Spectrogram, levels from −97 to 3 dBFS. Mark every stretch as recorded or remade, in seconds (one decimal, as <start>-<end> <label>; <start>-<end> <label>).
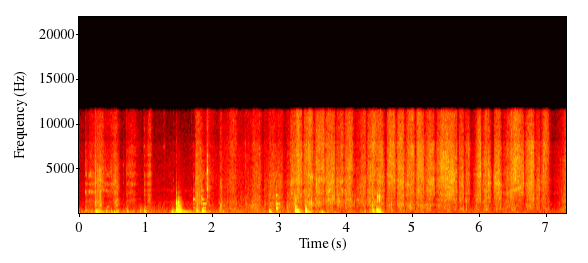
0.0-0.8 remade; 0.8-1.9 recorded; 1.9-2.3 remade; 2.3-3.4 recorded; 3.4-7.3 remade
